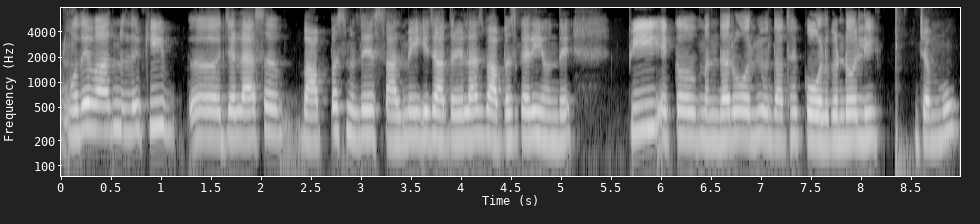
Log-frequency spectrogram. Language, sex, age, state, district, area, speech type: Dogri, female, 30-45, Jammu and Kashmir, Reasi, rural, spontaneous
